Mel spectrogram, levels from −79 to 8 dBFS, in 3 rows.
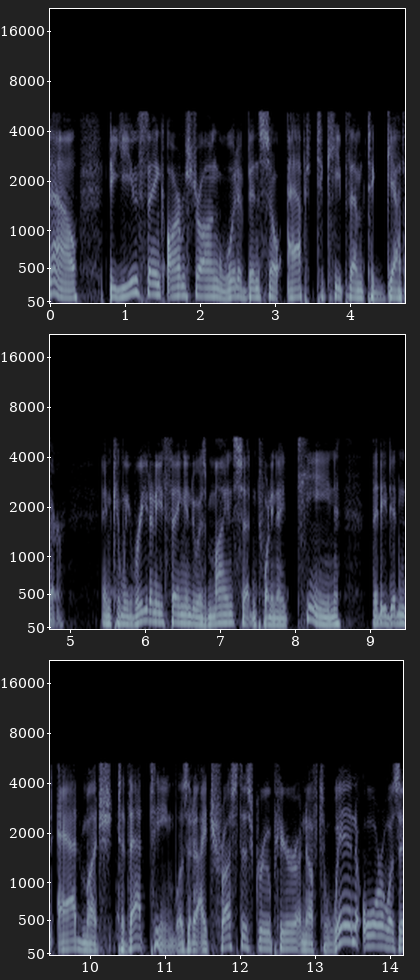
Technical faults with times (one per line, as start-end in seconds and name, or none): none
